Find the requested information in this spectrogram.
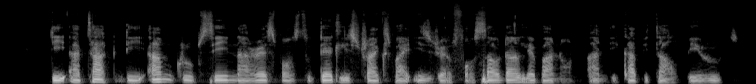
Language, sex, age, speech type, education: Nigerian Pidgin, male, 30-45, spontaneous, tertiary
